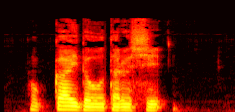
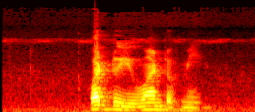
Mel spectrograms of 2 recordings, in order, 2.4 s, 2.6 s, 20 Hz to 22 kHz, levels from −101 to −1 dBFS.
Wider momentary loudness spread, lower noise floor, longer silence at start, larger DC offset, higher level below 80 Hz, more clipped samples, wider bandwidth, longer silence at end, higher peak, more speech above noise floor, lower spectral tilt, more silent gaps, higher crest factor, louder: second, 14 LU vs 19 LU; first, -75 dBFS vs -52 dBFS; second, 0.3 s vs 0.9 s; neither; second, -58 dBFS vs -52 dBFS; neither; first, 11.5 kHz vs 7.2 kHz; first, 0.75 s vs 0.55 s; second, -6 dBFS vs 0 dBFS; first, 52 dB vs 34 dB; about the same, -6 dB/octave vs -7 dB/octave; neither; about the same, 18 dB vs 22 dB; second, -24 LUFS vs -18 LUFS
